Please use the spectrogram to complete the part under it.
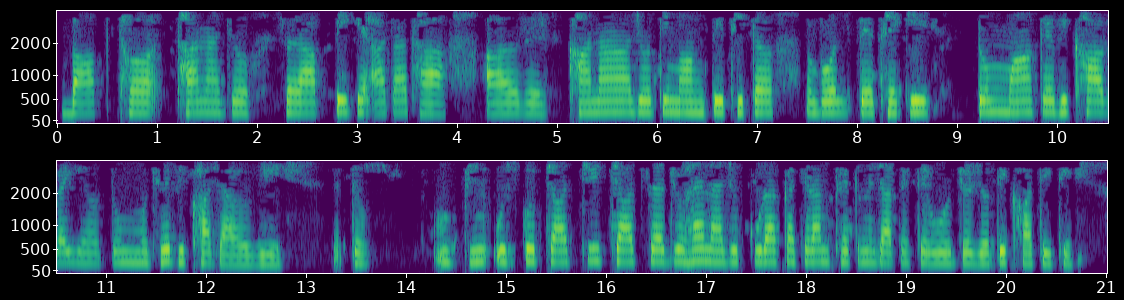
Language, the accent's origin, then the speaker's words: Hindi; Bihar, India; मैं नालंदा जिला के रहने वाली हूँ। मैं गोड़ापुर पंचायत से बोल रहे हैं, मैं सलमान चक से बोल रहे हैं।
